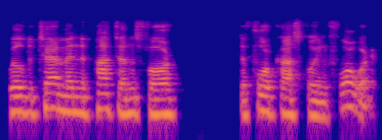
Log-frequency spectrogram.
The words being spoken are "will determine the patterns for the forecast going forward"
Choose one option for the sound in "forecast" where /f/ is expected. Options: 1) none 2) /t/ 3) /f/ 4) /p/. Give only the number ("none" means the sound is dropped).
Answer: 3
